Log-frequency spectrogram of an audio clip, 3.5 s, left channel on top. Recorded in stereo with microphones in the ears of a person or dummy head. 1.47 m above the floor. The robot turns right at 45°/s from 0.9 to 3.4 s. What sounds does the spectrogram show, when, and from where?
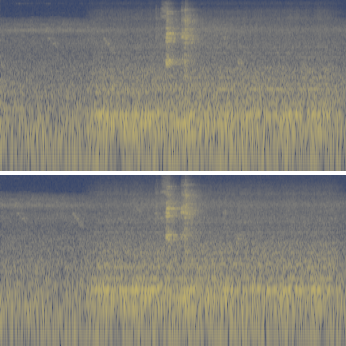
1.5 s a crack: 5° left (ahead or behind), 5.5 m; by 2.5 s 35° right (ahead or behind), 5.5 m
